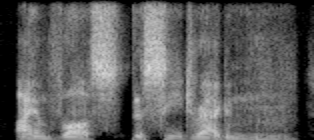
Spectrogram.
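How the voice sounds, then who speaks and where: A man puts on a character voice. It is raspy and very deep, with a low pitch. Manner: evil, greedy.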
